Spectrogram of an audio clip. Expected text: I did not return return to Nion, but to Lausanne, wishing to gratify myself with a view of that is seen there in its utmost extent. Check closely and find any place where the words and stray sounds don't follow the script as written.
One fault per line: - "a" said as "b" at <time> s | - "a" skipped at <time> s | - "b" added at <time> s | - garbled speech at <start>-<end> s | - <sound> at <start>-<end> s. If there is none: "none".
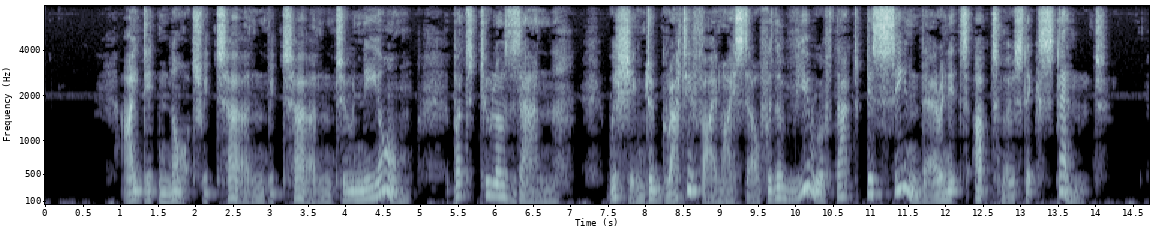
none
